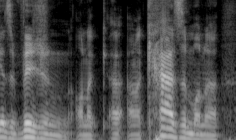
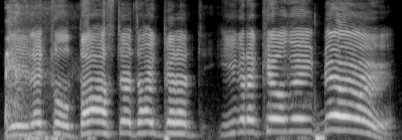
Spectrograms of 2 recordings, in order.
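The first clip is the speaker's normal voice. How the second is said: much higher, louder, yelling in a put-on voice; angry yelling; 12 semitones higher, 10 dB louder, slower than usual. Freighter pilot shouting at the Scimitar crew, furious. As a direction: bellow at them like an outraged trucker.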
